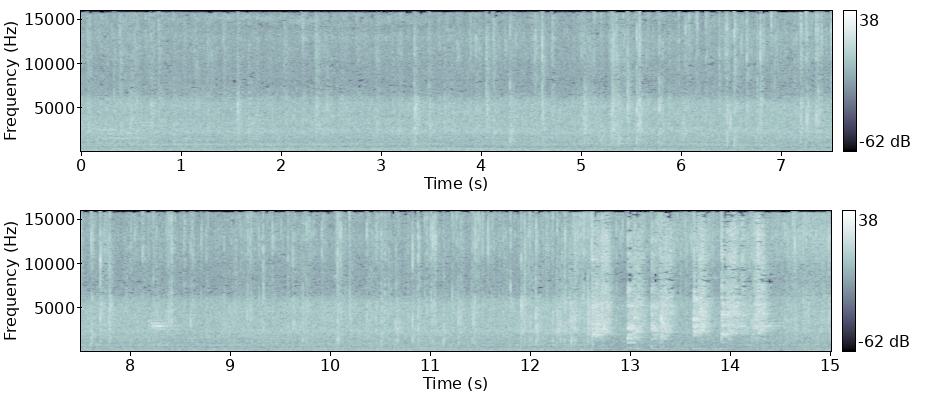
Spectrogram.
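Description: Steel spatula scraping and stirring fried rice across a large iron wok, over a steady low rumble. The scraping clicks get sharper and busier near the end.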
